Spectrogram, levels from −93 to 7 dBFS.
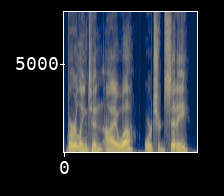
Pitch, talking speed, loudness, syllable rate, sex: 165 Hz, 90 wpm, -16 LUFS, 4.5 syllables/s, male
